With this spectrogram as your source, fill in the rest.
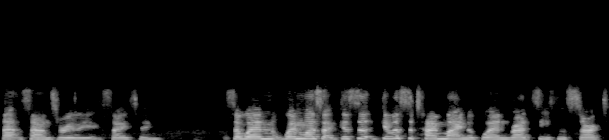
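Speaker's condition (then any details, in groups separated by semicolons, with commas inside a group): No condition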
